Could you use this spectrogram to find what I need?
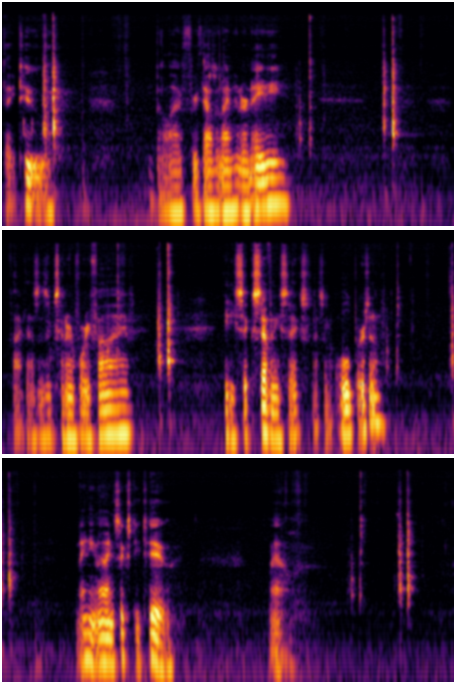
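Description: Plastic buttons click as they are pressed, one after another.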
